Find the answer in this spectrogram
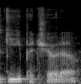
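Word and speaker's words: Guy Picciotto: his name is spelled guy guy PTO it's pronounced ghee his name is Gee picho must be a ferner uh or is it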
